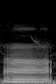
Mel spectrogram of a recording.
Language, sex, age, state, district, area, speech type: Assamese, male, 18-30, Assam, Tinsukia, urban, spontaneous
